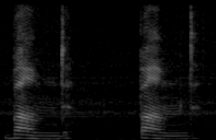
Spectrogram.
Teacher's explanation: The final sound in the infinitive is the M consonant sound. It is voiced. Therefore, it is case 2, and the ed is pronounced as the D.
